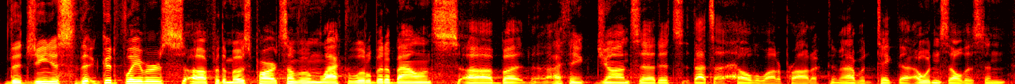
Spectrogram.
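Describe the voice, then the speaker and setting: A man's voice: mid-range voice, fairly even intonation, normal speed, hardly any pauses, darkish tone. A man critiquing as a competition judge, with direct, emphatic advice. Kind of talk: off-the-cuff panel critique. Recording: long hall reverb.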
